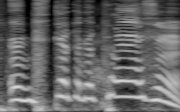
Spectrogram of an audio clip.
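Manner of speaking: ventriloquist voice, mouth closed. Showing off ventriloquism skills to a doubting listener, in a ventriloquist voice with mouth closed. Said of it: "talk with my mouth closed".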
